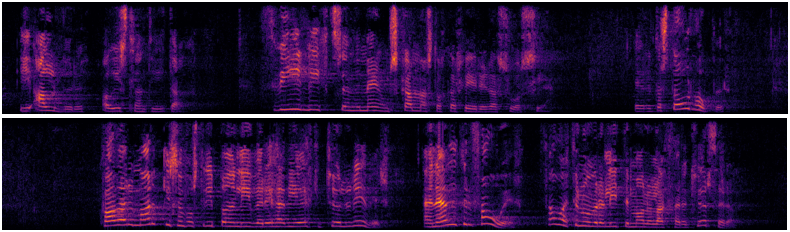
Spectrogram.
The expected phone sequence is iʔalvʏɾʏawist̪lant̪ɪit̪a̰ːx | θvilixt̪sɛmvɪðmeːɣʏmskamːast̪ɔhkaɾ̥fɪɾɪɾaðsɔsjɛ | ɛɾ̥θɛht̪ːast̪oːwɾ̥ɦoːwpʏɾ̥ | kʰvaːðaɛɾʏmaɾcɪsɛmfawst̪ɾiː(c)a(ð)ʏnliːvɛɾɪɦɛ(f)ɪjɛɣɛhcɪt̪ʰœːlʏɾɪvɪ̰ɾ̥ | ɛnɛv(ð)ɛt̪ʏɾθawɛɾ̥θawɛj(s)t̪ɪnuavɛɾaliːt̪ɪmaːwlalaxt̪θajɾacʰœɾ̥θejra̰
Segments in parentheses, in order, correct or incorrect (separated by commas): incorrect, correct, incorrect, correct, incorrect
